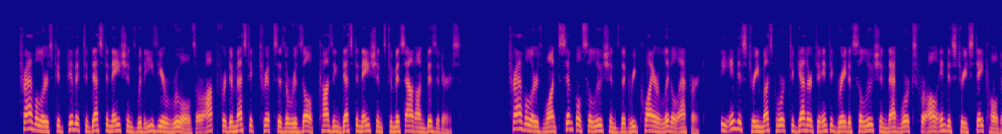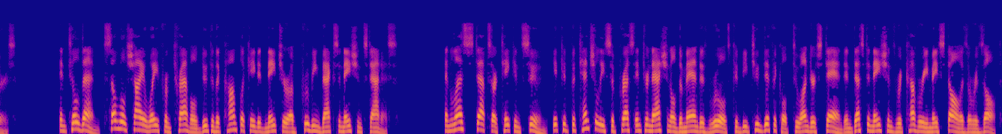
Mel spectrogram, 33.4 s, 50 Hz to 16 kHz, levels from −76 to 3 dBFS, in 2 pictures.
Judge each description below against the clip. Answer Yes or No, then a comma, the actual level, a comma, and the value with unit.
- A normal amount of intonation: Yes, average, 3.8 semitones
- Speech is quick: No, average, 160 wpm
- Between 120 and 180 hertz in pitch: Yes, low, 135 Hz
